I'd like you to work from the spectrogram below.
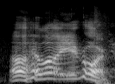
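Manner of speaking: loud high silly greeting; high put-on greeting. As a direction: greet like a cartoon.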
